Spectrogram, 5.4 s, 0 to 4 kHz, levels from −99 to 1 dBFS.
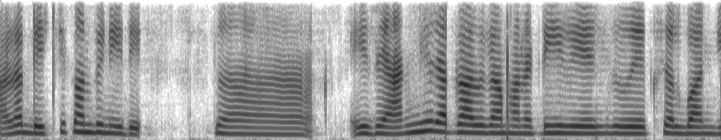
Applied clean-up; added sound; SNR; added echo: neural separator model SepFormer WHAMR!.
